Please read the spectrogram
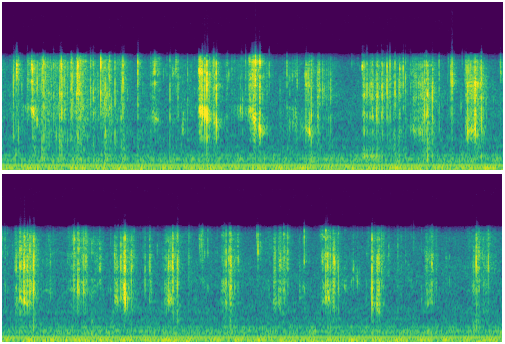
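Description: A man chewing crunchy snack food tipped into his mouth from a bag, with quick, irregular crunches throughout and one louder crunch about two seconds in.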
